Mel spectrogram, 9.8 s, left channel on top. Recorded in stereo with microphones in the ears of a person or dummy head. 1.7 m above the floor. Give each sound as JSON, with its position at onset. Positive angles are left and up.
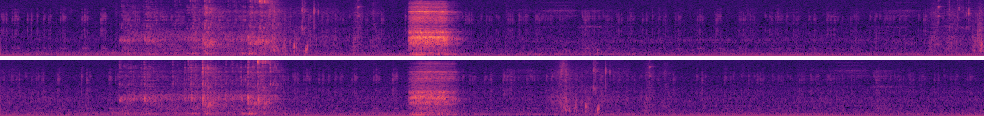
{"t": 1.2, "sound": "typing on a keyboard", "side_deg": -80, "distance_m": 8.5}
{"t": 4.1, "sound": "breathing", "side_deg": 40, "distance_m": 5.0}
